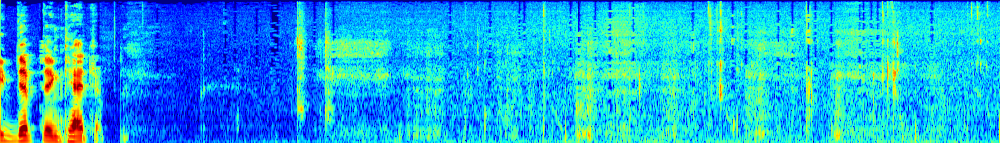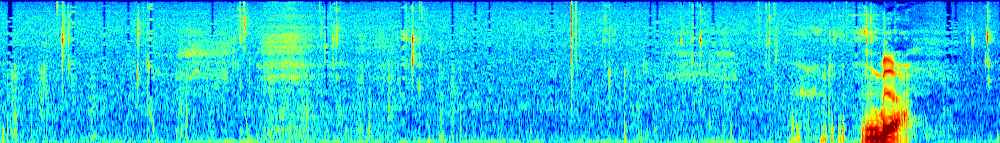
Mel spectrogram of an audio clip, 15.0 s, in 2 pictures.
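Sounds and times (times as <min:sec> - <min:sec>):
person crunching a cookie: 0:02.3 - 0:11.0.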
